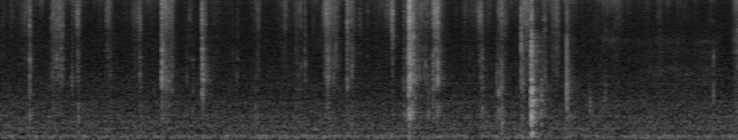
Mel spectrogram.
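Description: A deck of playing cards being shuffled for a tarot-style reading, with cards popping loose. Soft riffling, flicking snaps and sharp card clicks come in an irregular patter close by, and no one speaks.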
